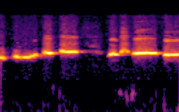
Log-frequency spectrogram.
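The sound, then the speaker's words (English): A man whistles a cheerful tune inside a keke, two short melodic phrases of clear, bright notes separated by a brief pause, moderately loud with no talking. “He's always whistling inside the keke.”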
